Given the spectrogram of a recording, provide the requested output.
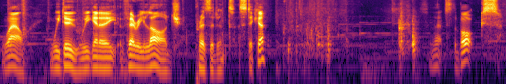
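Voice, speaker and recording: A man's voice: sits low, takes it slowly, pauses often, fairly bright tone, faint music behind. A middle-aged man presenting an equipment review in a small home studio, speaking into a desk microphone. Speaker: product reviewer and host. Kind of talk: radio equipment review narration. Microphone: close desk microphone.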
